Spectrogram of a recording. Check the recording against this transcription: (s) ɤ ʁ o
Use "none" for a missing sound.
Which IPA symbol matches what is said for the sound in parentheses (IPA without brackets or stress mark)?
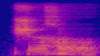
ʃ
